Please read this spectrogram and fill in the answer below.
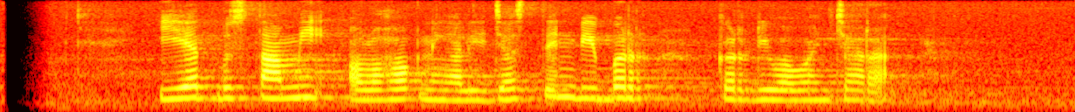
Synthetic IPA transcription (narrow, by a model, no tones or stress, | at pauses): ʔiɛt̪̚bust̪amiɔlɔɦɔk̚niŋalid͡ʒast̪ɪnbibərkɨrdiwawaɲt͡ʃaɾa̰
